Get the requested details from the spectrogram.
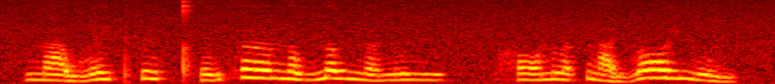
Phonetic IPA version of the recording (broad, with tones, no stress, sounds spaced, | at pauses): n̪ aː˨˩ w l e˧ j pʰ yː˧ t̚ pʰ e˨˥ j h œː˧ ŋ ɐ˨ w n̪ ɐ˧ w n̪ œː˨˧ n l iː˧ | h ɔː˨˧ n l ɐ˨˥ k̚ ŋ aː˨˩ j l ɔː˧ j n̪ uː˨˩ j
